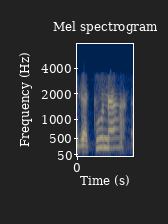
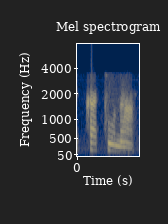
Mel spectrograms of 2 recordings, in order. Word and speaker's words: Gatuna: Kwa upande wa Rwanda unaitwa ni Gatuna, lakini kwa upande wa Uganda unaitwa ni Katuna, kutokana na matamshi na lugha mbalimbali za nchi hizi mbili.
